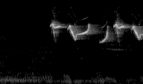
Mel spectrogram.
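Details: Cinereous tit, a tutor recording of the lively 'wucit wucit' song style: quick clear whistled notes that swoop down and up, in four or five rapid phrases with no other sound.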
